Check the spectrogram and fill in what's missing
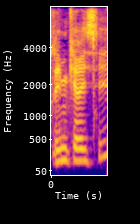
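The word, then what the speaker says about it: Reem Kherici: On termine avec les comédies de ce 26 avril, Stéphane, et tout d'abord, jour J de, comment on prononce, Rim Kérissi ? – Absolument.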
